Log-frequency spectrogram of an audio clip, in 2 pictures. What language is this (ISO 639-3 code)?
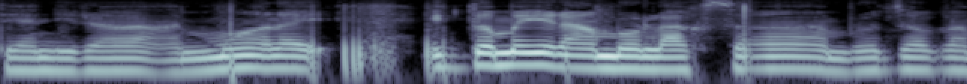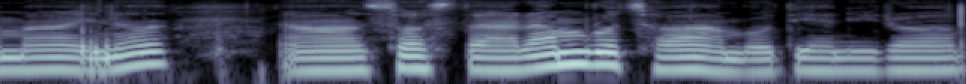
nep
